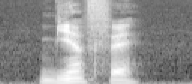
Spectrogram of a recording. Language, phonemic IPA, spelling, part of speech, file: French, /bjɛ̃.fɛ/, bienfait, noun, Fr-bienfait.ogg
- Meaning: 1. kindness, favour, good deed 2. benefit, advantage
